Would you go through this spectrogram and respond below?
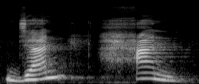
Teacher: دو زبر کے بعد حا آ گیا ہے حروف حلقی کا، جیسے میں نے آپ کو پیچھے بتایا ہے. دو زبر کے بعد اگر حا آ جائے تو وہاں پر ہم گنہ نہیں کریں گے، اظہار کریں گے، واضح کر کے ادا کریں گے.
